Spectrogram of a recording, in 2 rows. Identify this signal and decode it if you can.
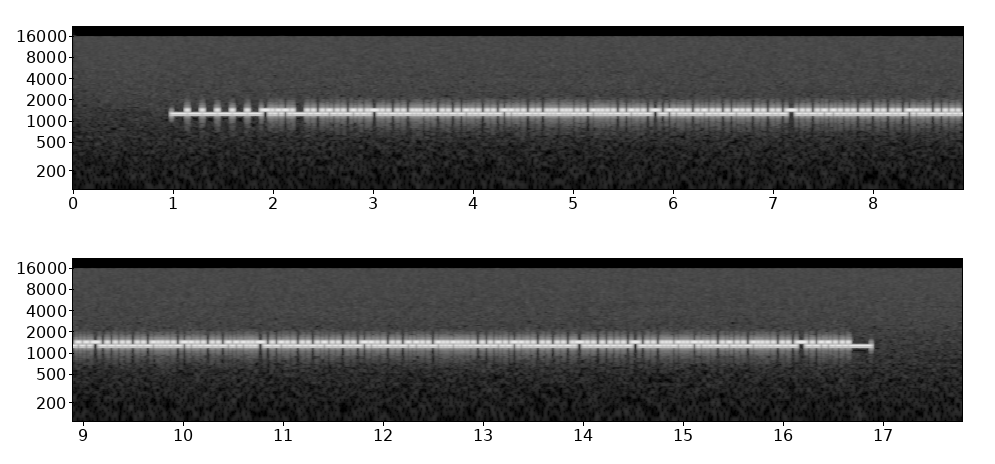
RTTY (50 baud, 170 Hz shift), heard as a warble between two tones, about 1360 Hz centre. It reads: 20367 66479 27520 18914 84972 84410 31964 24570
